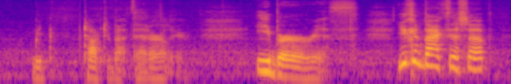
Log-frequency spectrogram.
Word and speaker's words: Eberith: it is aramith the the word hebrew is really more correctly pronounced eberth we talked about that earlier eberrith you can back this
